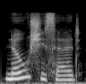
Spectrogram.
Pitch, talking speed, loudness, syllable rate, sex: 255 Hz, 210 wpm, -14 LUFS, 4.0 syllables/s, female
